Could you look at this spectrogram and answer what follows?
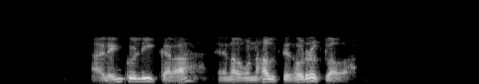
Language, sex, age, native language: Icelandic, male, 60-69, Icelandic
